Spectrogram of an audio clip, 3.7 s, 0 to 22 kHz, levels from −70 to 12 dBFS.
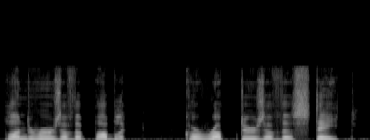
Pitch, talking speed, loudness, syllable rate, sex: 160 Hz, 130 wpm, -18 LUFS, 5.0 syllables/s, male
